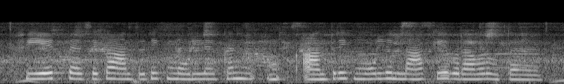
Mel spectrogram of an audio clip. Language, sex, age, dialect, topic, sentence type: Hindi, female, 31-35, Kanauji Braj Bhasha, banking, statement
